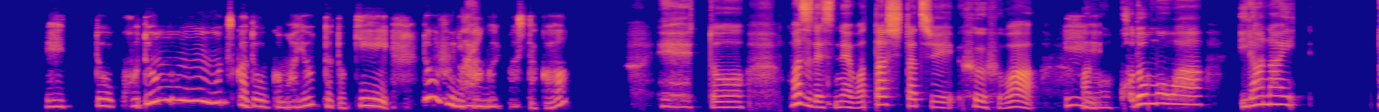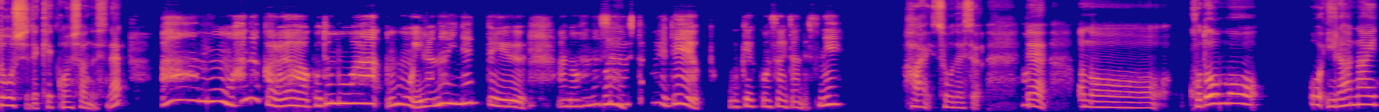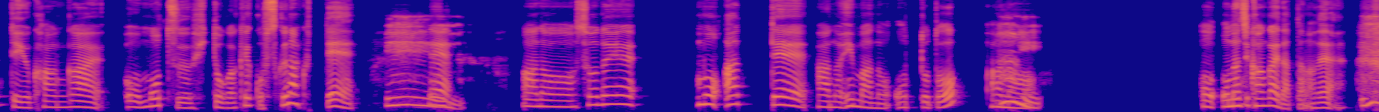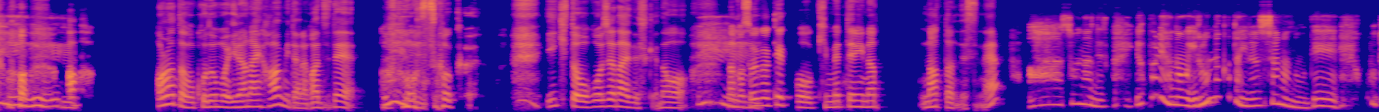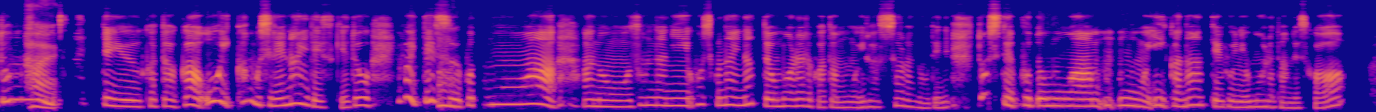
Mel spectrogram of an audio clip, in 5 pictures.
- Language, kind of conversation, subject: Japanese, podcast, 子どもを持つか迷ったとき、どう考えた？
- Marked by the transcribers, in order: tapping; chuckle; laughing while speaking: "あのすごく"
